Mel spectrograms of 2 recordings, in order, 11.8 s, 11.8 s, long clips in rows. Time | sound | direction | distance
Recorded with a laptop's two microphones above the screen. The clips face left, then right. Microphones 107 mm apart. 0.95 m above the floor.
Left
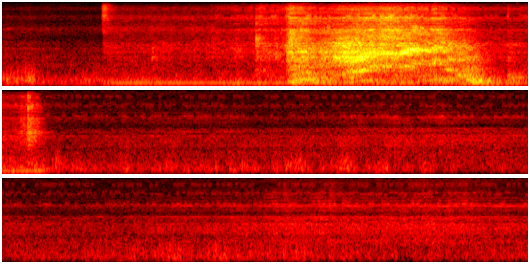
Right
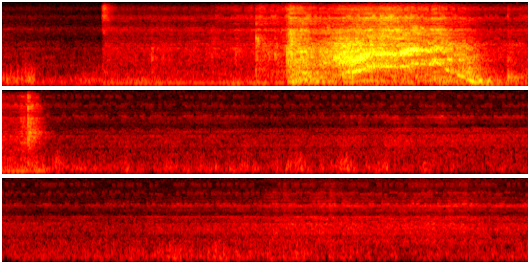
0.8 | a zipper | 50° right (ahead or behind) | 0.9 m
